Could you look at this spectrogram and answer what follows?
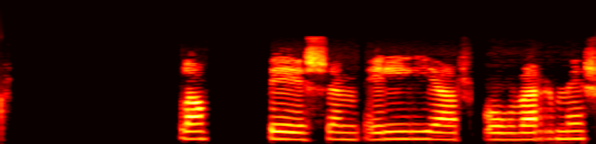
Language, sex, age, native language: Icelandic, male, 8, Icelandic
